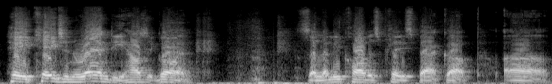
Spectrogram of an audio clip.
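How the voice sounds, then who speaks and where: A man's voice: fairly low pitch, slow, a little mellow, rough recording. A man rambling casually as a livestream host, with a combative, mocking and coarse way of talking.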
